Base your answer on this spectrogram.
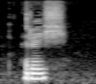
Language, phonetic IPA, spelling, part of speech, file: Polish, [rɨɕ], ryś, noun, LL-Q809 (pol)-ryś.wav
